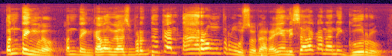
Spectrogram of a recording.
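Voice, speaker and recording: Lively Indonesian man preaching a sermon. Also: high voice, rapid-fire. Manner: lively, conversational preaching with jokes and English phrases. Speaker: pastor.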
